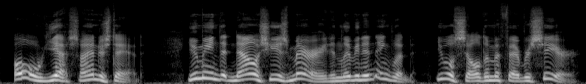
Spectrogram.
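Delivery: plain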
